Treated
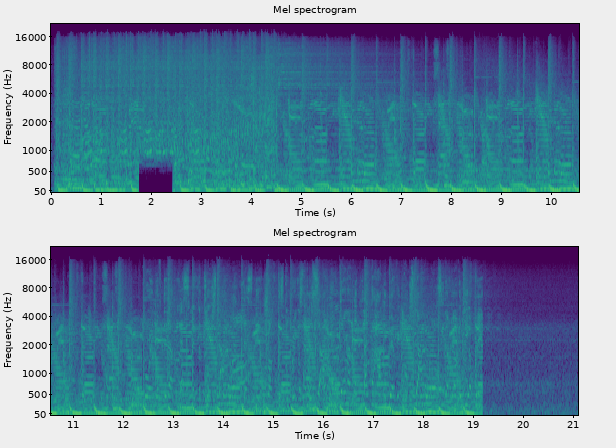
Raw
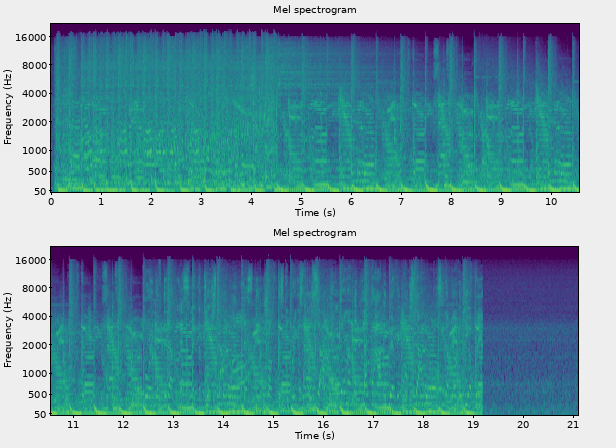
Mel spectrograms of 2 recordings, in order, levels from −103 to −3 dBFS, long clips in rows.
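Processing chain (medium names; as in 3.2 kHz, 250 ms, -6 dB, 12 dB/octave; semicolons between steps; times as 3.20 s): 1.74–2.43 s: steep high-pass 910 Hz 48 dB/octave; feedback echo behind a high-pass 197 ms, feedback 58%, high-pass 3.4 kHz, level -17 dB; trim -7 dB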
